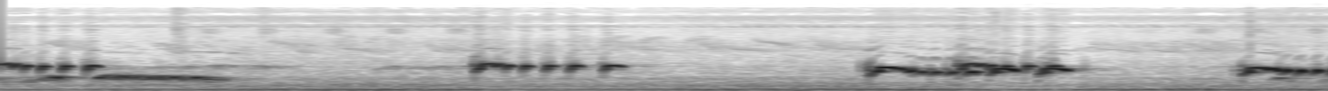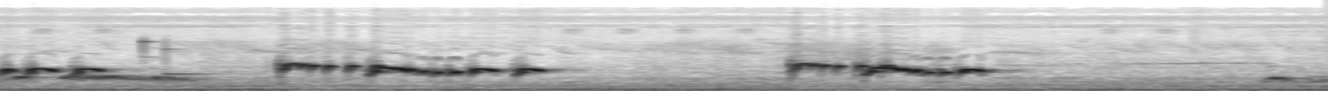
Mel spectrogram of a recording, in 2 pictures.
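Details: Loud, melodious zebra dove call used to draw other zebra doves into answering. Staccato note bursts and rolling trilled coos repeat about every two seconds, six phrases in all, over a steady low hum.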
